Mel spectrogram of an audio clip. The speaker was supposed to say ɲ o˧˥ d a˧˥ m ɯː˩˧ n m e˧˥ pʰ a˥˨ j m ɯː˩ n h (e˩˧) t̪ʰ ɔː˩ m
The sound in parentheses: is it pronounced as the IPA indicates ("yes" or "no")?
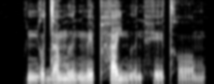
no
